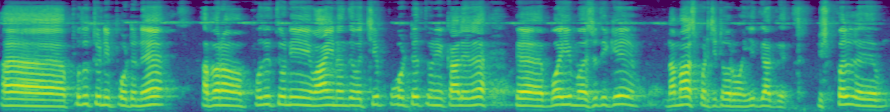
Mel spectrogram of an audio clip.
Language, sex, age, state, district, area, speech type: Tamil, male, 60+, Tamil Nadu, Krishnagiri, rural, spontaneous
